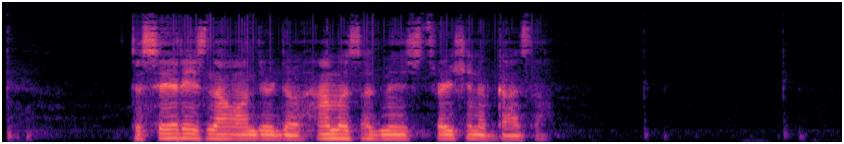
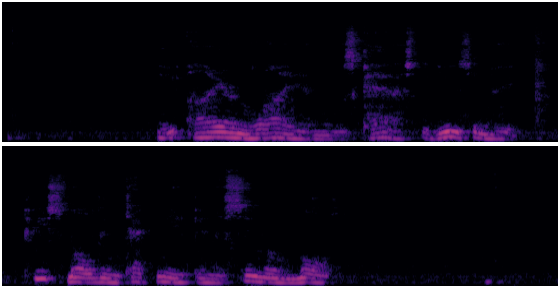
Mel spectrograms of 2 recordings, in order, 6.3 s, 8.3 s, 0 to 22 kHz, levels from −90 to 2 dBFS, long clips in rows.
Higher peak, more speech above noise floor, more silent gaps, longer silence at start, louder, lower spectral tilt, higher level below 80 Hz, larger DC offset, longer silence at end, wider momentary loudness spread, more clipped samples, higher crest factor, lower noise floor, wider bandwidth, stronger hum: first, -6 dBFS vs -38 dBFS; first, 53 dB vs 31 dB; neither; about the same, 0.05 s vs 0.05 s; first, -25 LUFS vs -54 LUFS; second, -4 dB/octave vs -6 dB/octave; first, -62 dBFS vs -86 dBFS; neither; first, 2.25 s vs 0.4 s; about the same, 8 LU vs 9 LU; neither; about the same, 22 dB vs 18 dB; second, -78 dBFS vs -84 dBFS; first, 16 kHz vs 11 kHz; neither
